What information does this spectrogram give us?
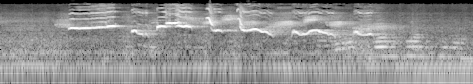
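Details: Harsh morning song of an orange-headed thrush, used to make other thrushes start singing: a dense tumble of wavering whistles, buzzy upstrokes and sliding notes that drop in pitch toward the end of the phrase.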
